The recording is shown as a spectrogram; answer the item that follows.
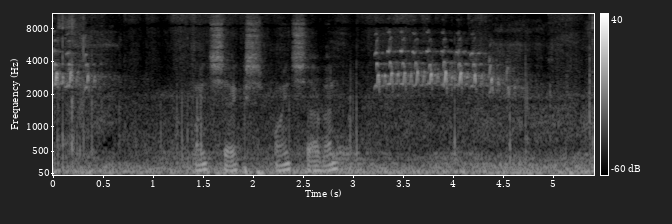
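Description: Small birds chirp in quick high bursts within a prison museum in Burlington County, New Jersey, the calls clear and fairly close while someone talks over them.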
